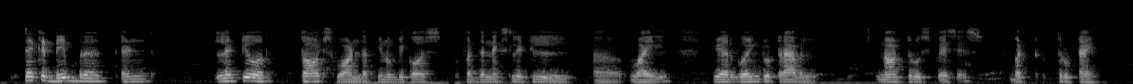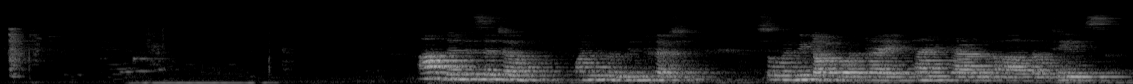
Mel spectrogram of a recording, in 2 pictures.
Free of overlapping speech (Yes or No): Yes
